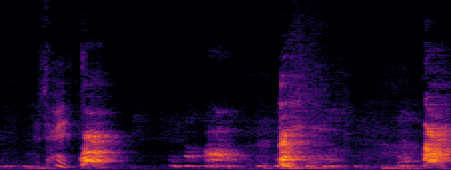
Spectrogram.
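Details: Indoor pet dog barks at a dog shown on TV, giving four loud, abrupt barks spaced roughly a second apart over a low hum, while a person talks and asks what she is barking at.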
